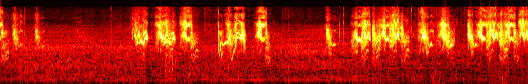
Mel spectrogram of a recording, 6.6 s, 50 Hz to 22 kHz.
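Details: Sparrows on 2 January 2019: after a quiet start, bursts of high, busy chirping come in overlapping clusters, with brief gaps between the bouts.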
